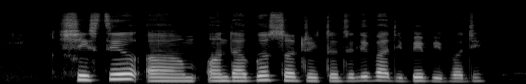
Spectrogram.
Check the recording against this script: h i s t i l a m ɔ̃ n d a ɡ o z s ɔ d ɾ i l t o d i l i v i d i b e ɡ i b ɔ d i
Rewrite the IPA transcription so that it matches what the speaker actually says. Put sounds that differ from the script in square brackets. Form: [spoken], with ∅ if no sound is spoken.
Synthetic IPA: [ʃ] i s t i l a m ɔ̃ n d a ɡ o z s ɔ d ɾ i [∅] t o d i l i v [a] d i b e [b] i b ɔ d i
